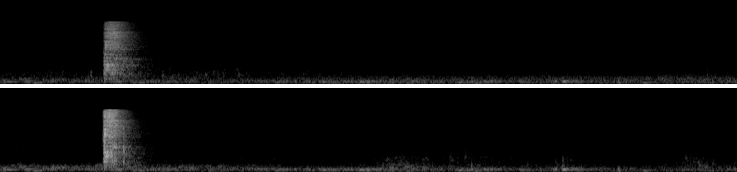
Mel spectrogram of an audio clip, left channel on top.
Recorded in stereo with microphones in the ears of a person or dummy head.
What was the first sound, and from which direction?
Tearing paper, 70° right (ahead or behind).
